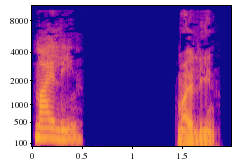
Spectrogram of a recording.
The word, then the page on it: Maileen: German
